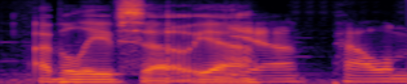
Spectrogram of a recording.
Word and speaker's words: Palom: believe so yeah yeah palum and porum yeah okay that's how you say it oh my gosh I said it wrong the whole time it's their Tech space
